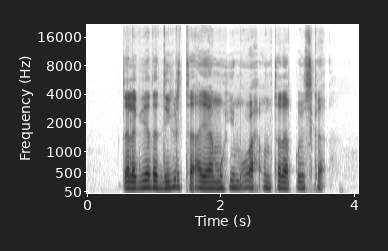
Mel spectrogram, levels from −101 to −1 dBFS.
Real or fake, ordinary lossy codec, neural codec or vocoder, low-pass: real; none; none; none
